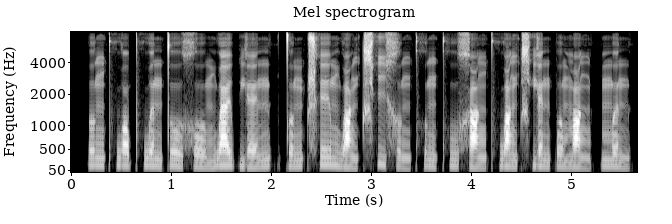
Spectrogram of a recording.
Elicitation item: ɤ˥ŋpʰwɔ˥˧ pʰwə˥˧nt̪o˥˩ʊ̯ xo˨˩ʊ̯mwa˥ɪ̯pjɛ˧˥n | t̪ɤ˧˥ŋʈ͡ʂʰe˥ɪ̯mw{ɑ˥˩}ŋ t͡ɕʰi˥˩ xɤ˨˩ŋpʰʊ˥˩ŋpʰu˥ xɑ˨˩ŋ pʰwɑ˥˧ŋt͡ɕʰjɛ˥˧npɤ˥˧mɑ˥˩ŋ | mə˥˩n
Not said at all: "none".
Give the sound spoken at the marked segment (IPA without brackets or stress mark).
ɑ˨˩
